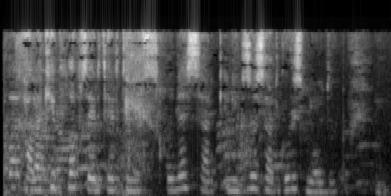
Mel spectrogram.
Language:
Georgian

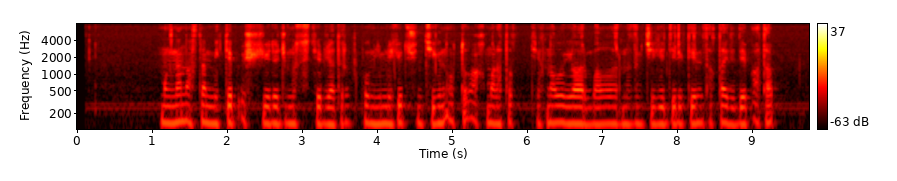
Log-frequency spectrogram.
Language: Kazakh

